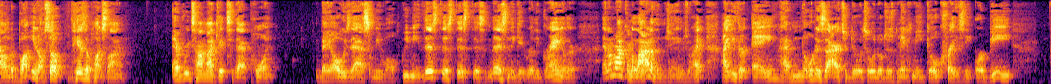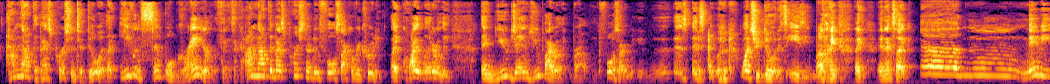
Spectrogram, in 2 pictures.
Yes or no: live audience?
no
